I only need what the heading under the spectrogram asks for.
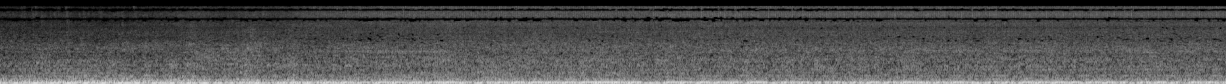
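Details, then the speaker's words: Land Rover Defender 90 with swapped Chevrolet 6.2 L LS V8, Dynomax Super Turbo muffler, oil topped off and air cleaner fitted, nearly warm (192°F): deep, even mellow exhaust rumble, no misfires, ticks or surging; smooth normal idle. "I'll uh grab the camera here and you guys listen to the exhaust really nice mellow Rumble"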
